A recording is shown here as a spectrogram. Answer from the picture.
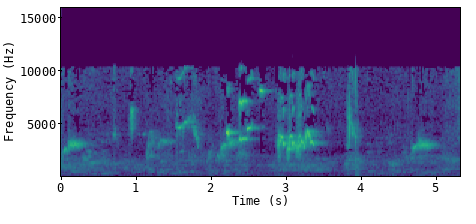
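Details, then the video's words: Salatiga Oriental magpie-robin, once a third-place contest winner, in active song: scattered high whistles, short buzzy phrases and a chattering cluster near the middle, broken by a single sharp click, with soft background murmur. "Burung kacer salatiga gacor"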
